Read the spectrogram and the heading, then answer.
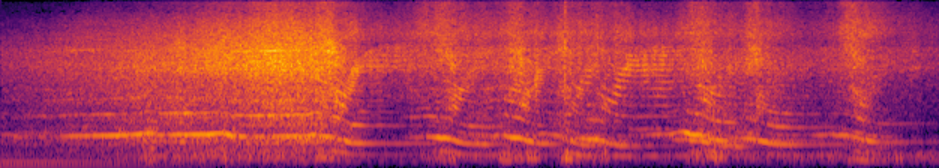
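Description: motorcycle engine revving

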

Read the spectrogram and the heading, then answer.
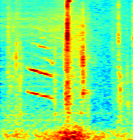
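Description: locked door being tried

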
